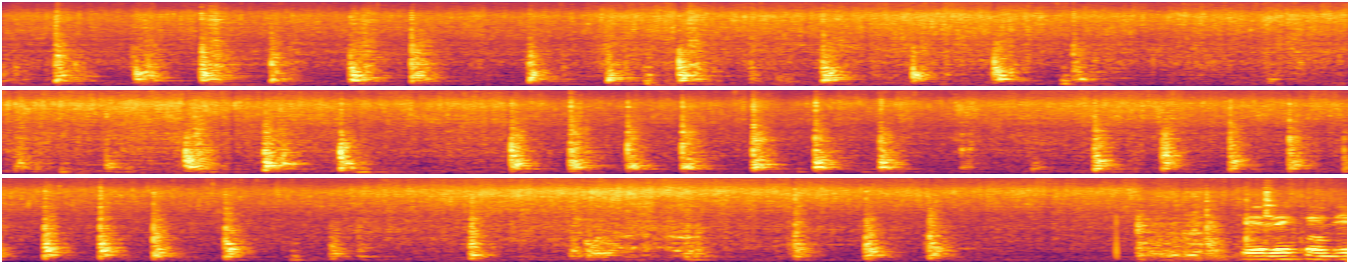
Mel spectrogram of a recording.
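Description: Beef brain masala sizzles steadily in a hot pan while a utensil breaks it up, giving rapid repeated scraping and tapping strokes throughout, loud and close, with no talking.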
